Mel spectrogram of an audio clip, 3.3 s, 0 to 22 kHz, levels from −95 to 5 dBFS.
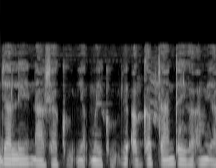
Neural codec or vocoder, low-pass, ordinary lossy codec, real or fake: none; 7.2 kHz; none; real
